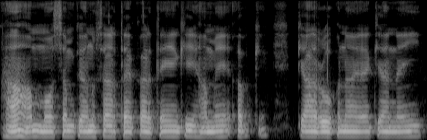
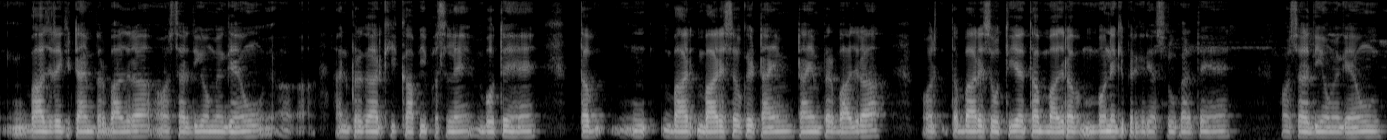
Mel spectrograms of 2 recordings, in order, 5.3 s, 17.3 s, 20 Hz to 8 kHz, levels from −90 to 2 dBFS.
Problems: low volume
